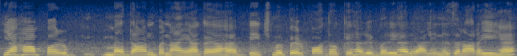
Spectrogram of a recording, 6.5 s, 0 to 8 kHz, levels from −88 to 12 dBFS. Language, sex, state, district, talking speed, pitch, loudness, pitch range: Hindi, female, Haryana, Rohtak, 165 wpm, 235 Hz, -12 LUFS, 225-245 Hz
